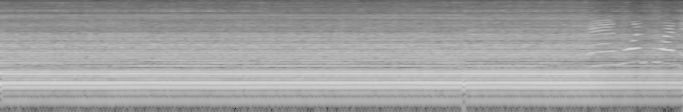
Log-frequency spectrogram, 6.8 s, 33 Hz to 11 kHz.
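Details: Trash-rescued Generac 5000 W generator on its final test after a new carburetor, tuning to 60 Hz and a kill switch fix: a steady, even drone at constant speed with no misses, knocks or surging. Normal running under governor control.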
